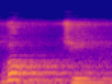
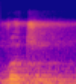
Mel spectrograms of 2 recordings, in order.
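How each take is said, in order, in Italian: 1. È detta con un accento italiano semplice. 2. È detta con un accento francese. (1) "Che dici voci" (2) "come direbbe un francese"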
